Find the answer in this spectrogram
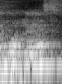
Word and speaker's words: Jonás: El estudio del libro del profeta Jonás, quedamos que llevaba acento en la A, por favor, el cual lleva por nombre elegidos para ser un instrumento de Dios.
